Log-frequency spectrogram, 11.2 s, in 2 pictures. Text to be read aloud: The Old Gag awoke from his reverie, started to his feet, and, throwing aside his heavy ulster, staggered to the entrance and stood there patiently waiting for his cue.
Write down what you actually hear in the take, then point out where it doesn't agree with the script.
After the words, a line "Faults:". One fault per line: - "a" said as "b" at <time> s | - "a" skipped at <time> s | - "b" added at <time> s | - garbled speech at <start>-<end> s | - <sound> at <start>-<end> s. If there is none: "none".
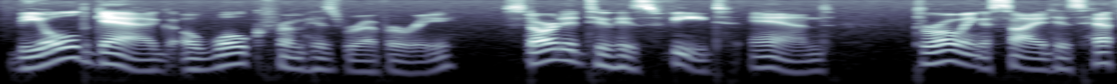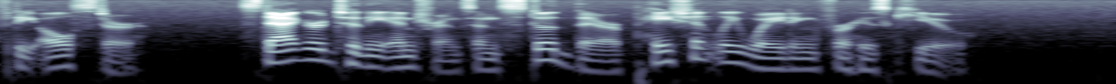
The Old Gag awoke from his reverie, started to his feet, and, throwing aside his hefty ulster, staggered to the entrance and stood there patiently waiting for his cue.
Faults:
- "heavy" said as "hefty" at 5.4 s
